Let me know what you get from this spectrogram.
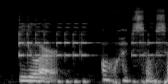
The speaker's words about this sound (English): To pay attention to your true self, as the alarm so eloquently allowed us to emphasize, is self-care and also soul care.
